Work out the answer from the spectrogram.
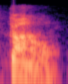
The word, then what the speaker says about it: Goneril: Goneril? Goneril. Goneril.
